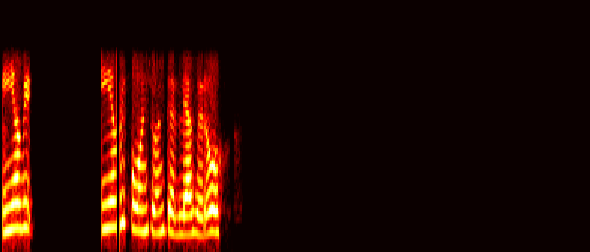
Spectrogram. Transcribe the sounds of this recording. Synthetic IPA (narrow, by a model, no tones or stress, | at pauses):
ĩjə̃ʋi | ĩjə̃ʋiːfoːnɕoːnkəɾljakəɾo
